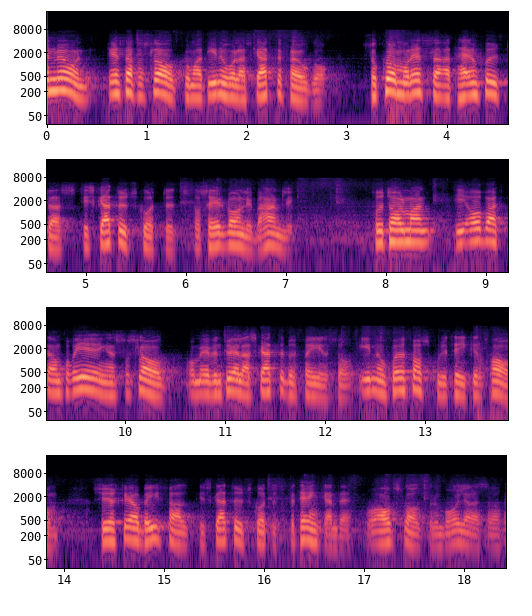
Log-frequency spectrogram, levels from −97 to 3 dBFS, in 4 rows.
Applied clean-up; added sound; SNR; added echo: neural separator model SepFormer DNS4.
